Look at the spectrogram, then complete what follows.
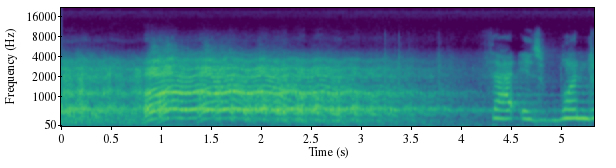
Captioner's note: wild scary laughter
